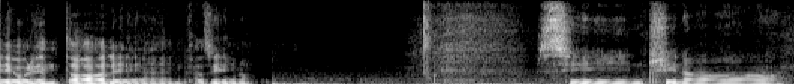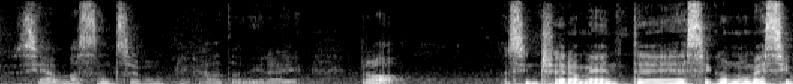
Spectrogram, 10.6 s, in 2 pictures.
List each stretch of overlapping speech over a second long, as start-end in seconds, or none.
none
